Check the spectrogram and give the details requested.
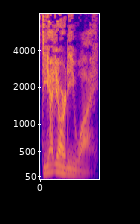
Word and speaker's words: dirty: Dirty, pronounce it as dirdy.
